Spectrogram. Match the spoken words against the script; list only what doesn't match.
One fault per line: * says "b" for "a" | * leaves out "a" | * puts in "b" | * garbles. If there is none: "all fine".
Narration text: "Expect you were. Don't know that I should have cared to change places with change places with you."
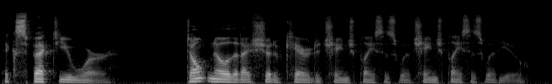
all fine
